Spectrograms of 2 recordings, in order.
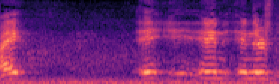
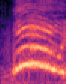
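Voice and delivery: a shrill whoop of joy; loud high celebratory woo; 13 dB louder than usual. Retold or imitated. Woman celebrating her healing at home, loud woo. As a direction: whoop like you just won. Celebrating alone with jumping jacks.

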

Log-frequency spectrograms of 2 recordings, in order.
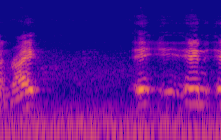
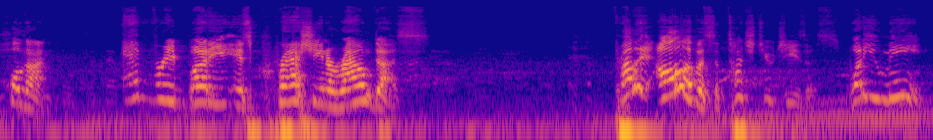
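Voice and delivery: exasperated disciples; 5 semitones higher, 7 dB louder than usual. Retold or imitated. Disciples protesting the crowd.

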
